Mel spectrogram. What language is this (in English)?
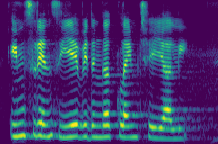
Telugu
